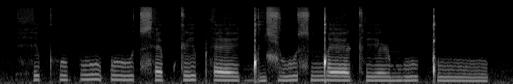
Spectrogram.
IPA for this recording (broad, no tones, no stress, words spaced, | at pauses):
hɪpʰupu ʔuːt͡sʰɛpʈɪ pʰɛːɪ̯ɡ͡ǃɪɕuːs ŋ͡ǃɛːʈʰɪːɭmu ǃuː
